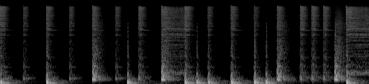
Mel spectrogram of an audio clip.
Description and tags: Drum Loop 130 bpm
drums, loop, realistic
